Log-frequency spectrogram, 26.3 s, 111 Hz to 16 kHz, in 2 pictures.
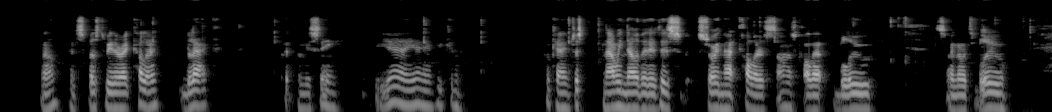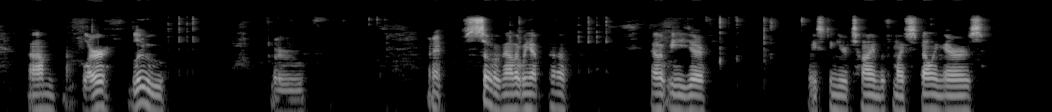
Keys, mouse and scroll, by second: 4.2 click, 11.8 click, 12.0 click, 17.7 click, 17.9 click, 22.8 click, 23.0 click.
